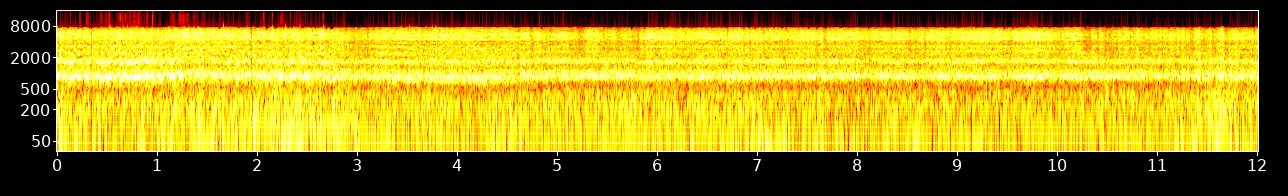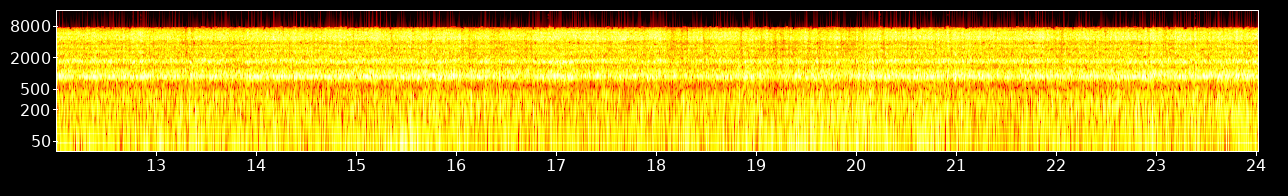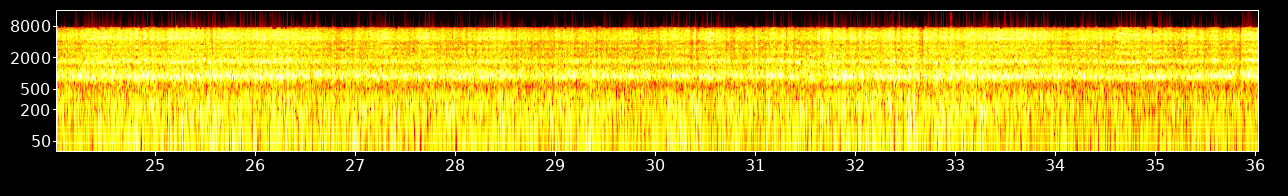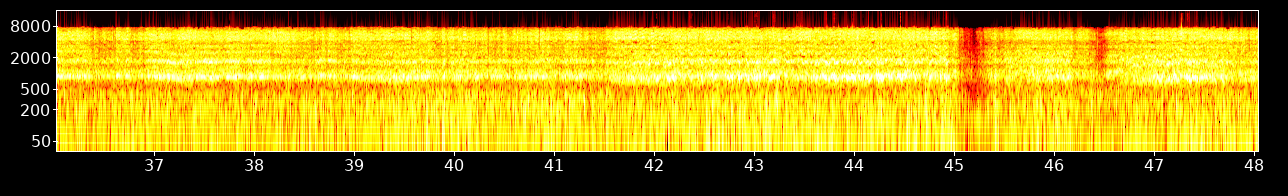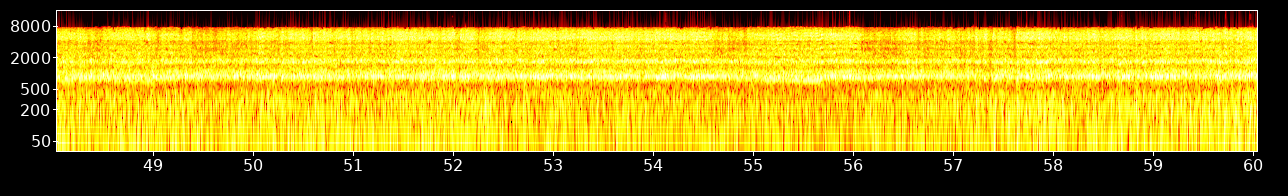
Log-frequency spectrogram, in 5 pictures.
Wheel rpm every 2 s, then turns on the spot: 200, 200, 220, 230, 230, 230, 230, 230, 230, 230, 230, 230, 230, 240, 230, 230, 230, 230, 230, 230, 230, 200, 150, 140, 210, 230, 230, 230, 230, 240.
none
